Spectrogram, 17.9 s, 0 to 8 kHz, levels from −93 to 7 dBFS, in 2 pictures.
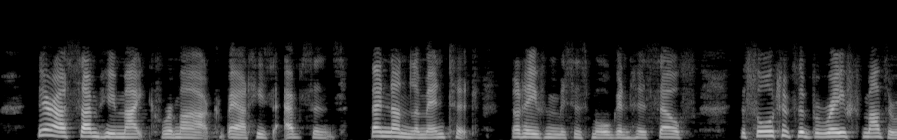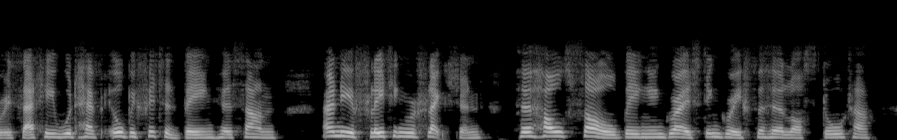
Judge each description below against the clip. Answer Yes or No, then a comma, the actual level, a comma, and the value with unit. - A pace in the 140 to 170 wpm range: Yes, average, 165 wpm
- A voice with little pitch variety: No, average, 4.4 semitones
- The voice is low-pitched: No, high, 190 Hz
